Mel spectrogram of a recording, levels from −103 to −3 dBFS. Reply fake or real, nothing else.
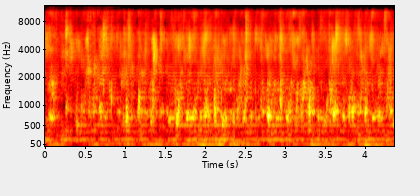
fake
